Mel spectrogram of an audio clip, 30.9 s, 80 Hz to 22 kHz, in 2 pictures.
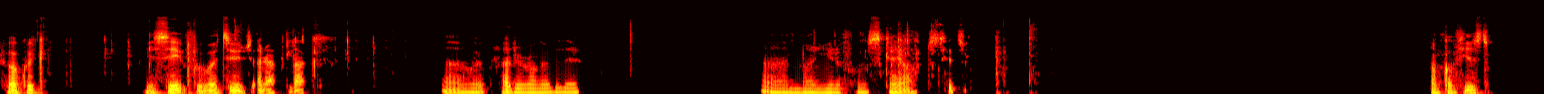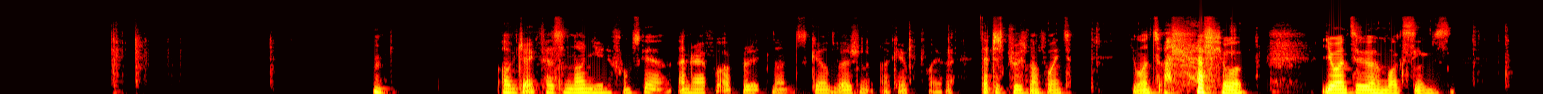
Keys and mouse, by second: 0.8 Tab, 1.2 Tab, 2.0 u, 3.6 Tab, 4.1 Tab, 9.0 a, 9.2 a, 10.1 u, 15.3 middle click, 16.2 Tab, 16.6 Tab, 16.9 a, 17.2 a, 18.2 u, 24.7 a, 25.1 Tab, 25.7 Tab.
